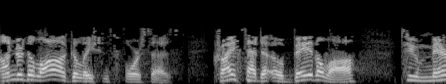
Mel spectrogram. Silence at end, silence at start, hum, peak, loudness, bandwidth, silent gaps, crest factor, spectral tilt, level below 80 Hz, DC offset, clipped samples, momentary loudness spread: 0 s; 0 s; none; -2 dBFS; -17 LUFS; 5.8 kHz; none; 16 dB; -1.5 dB/octave; -58 dBFS; under 0.1%; under 0.1%; 14 LU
